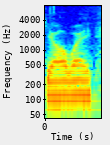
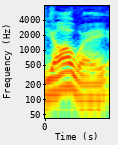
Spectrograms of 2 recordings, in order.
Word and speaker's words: Yahweh: god uh who is has the name Yahweh pronounced something like Yahweh but they also worshiped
